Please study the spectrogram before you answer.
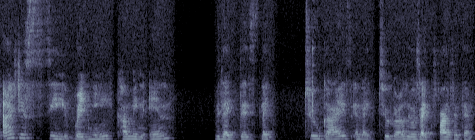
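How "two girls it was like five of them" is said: usual speaking voice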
